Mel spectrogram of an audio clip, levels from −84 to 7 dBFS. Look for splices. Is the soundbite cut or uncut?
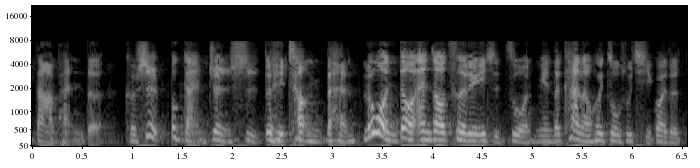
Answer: cut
